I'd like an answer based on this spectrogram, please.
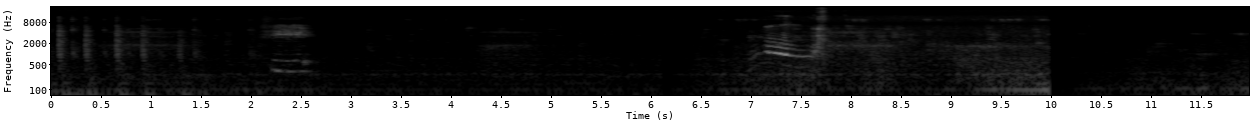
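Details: Bengal cat, male, indoors, yawning aloud with a very small voice: a brief rising-falling squeaky whine midway, otherwise quiet with low room hum and faint rustling.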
